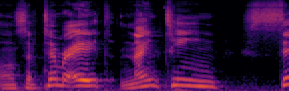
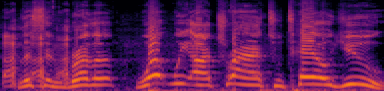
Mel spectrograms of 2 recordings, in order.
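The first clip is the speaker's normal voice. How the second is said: forceful, very loud, higher-pitched militant voice; 10 semitones higher, 11 dB louder than usual. Told they should have done it militant, speaking in a forceful militant voice. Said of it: "You should have did it in a militant voice".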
